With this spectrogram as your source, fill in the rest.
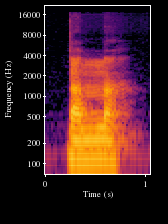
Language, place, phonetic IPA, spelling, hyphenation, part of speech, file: Azerbaijani, Baku, [ˈdɑˈnːɑ], danna, dan‧na, adverb, LL-Q9292 (aze)-danna.wav
- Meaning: tomorrow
